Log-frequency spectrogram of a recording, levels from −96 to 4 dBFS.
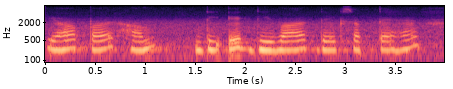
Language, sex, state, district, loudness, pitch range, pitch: Hindi, female, Karnataka, Bangalore, -15 LUFS, 230-250 Hz, 235 Hz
